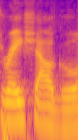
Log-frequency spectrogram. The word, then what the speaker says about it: Ra's al Ghul: under uh I know I know it's pronounced racial ghoul and everything like that but obviously this is how the game wants us to pronounce it and everything like that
